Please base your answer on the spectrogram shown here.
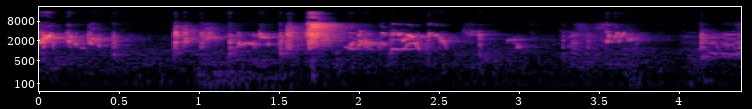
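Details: Two pet budgerigars in spring courtship give a fast run of raspy, warbling chatter with short clicks and squeaks, rising and falling in loudness with brief pauses.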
